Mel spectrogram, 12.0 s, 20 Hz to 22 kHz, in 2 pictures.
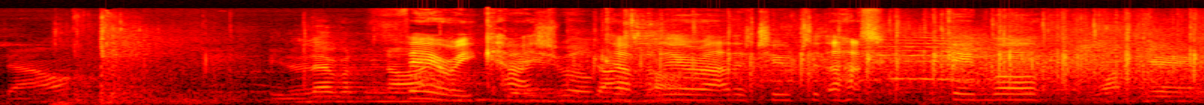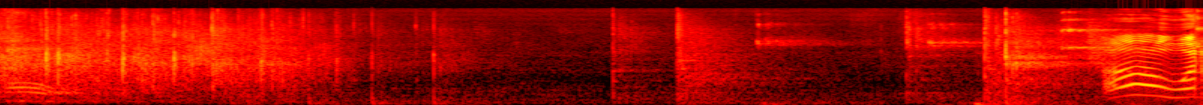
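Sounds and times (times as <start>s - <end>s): crowd noise: 1.9s - 7.6s.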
